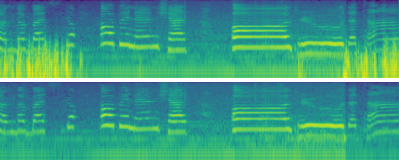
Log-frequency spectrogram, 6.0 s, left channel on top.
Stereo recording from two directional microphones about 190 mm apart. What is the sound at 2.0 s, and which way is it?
Child singing, 30° left (ahead or behind).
